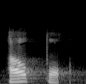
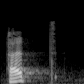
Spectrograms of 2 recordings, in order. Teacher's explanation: میبینیم که صدای تا خیلی درشتر از صدای ت هست، اطا اطا. خب حالا چند تا مثال. · Term: تای دسته دار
